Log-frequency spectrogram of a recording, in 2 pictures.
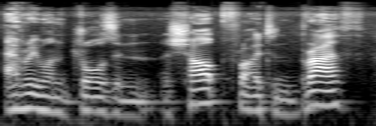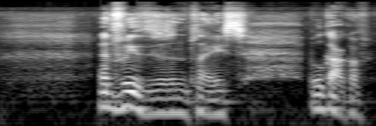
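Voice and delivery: ordinary delivery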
